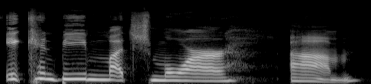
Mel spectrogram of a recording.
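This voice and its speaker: American woman podcaster, low-pitched and thoughtful. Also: sing-song, a bit bright, clean tone, no echo, studio quality. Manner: halting, self-correcting, thinking aloud. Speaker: podcast host and interviewer. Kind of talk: casual conversational interview chat.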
